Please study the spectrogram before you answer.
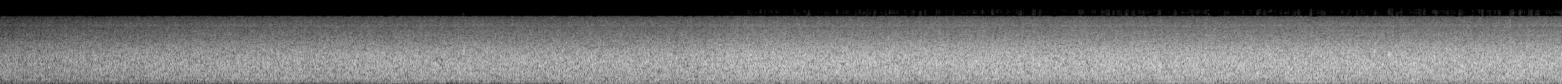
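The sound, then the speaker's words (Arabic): A raging torrent of floodwater in a river in northern Peru, swollen by El Niño, makes a loud, dense, unbroken roar of rushing water. It builds slightly and holds steady throughout. “حول إل نينيو الأنهر التي كانت هادئة إلى سيل مسعور”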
